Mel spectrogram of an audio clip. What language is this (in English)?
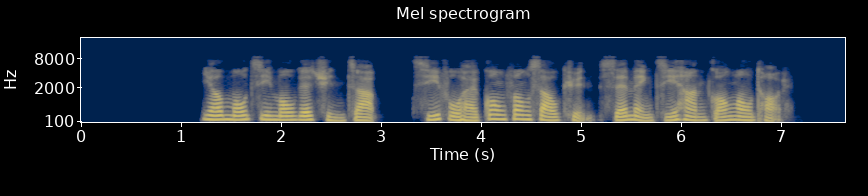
Cantonese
